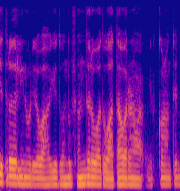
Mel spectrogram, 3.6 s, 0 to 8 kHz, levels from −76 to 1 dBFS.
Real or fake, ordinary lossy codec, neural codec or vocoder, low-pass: fake; Opus, 64 kbps; codec, 24 kHz, 0.9 kbps, DualCodec; 7.2 kHz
